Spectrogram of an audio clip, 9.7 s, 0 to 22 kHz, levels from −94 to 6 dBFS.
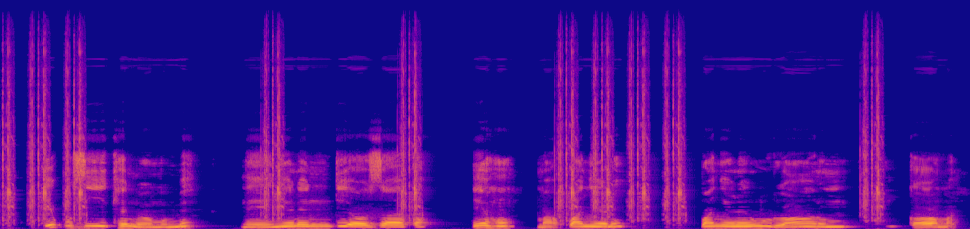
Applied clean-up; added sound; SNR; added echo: classical method log-MMSE.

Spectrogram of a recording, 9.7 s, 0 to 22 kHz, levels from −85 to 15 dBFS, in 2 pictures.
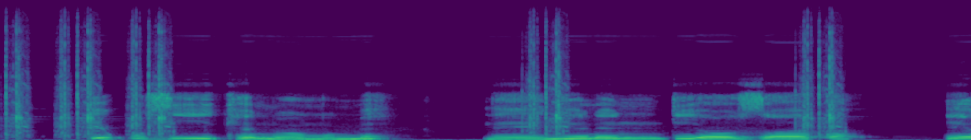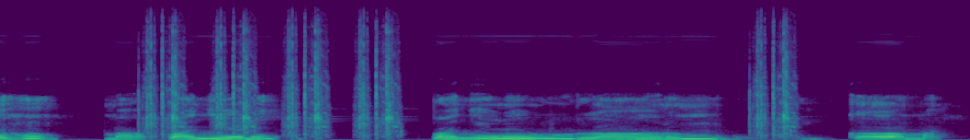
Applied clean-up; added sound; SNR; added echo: none; Camera; 18 dB; none.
